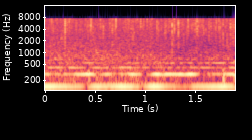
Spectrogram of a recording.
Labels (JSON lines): {"label": "biophony, midshipman", "recorder": "SoundTrap 500"}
